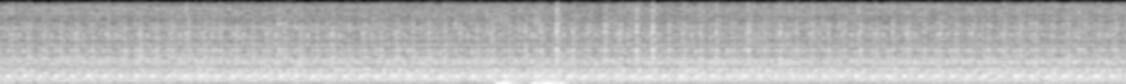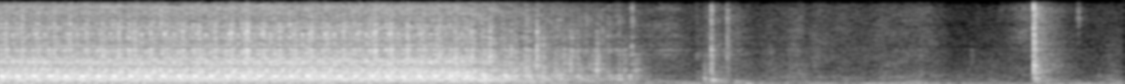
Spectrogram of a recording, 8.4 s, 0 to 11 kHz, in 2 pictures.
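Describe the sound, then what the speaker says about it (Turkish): A Bernina 730 sewing machine runs a wide zigzag stitch with a loud, steady mechanical whirr for about six seconds. It then winds down and stops, leaving a few faint clicks and a sharp tap near the end. "Büyük düğmeyi dıştakini dörde alırsak makine bize en geniş zikzak yapacak."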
